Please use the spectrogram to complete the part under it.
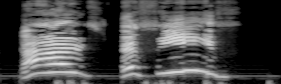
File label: Thief old; Guards! A thief!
